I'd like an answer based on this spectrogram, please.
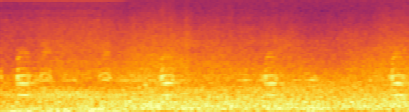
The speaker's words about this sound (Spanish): el viento no deja de azotar estos desnudos riscos.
